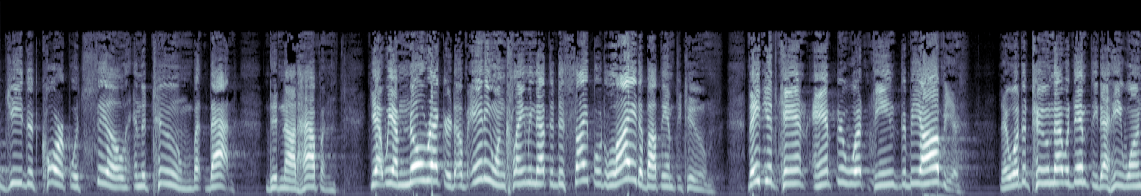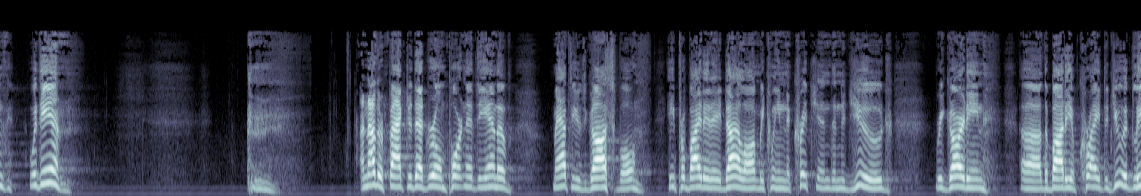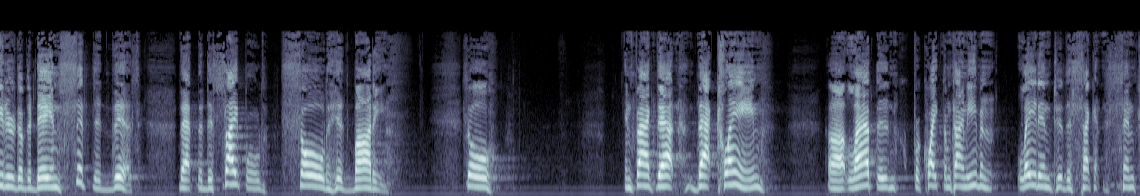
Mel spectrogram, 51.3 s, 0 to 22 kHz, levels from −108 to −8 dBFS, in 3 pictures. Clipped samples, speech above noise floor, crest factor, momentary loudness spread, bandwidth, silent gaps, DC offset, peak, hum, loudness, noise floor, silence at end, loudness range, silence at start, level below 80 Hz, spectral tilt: under 0.1%; 51 dB; 20 dB; 18 LU; 11.5 kHz; none; under 0.1%; -2 dBFS; none; -20 LUFS; -72 dBFS; 0.1 s; 9 LU; 0 s; -64 dBFS; -4.5 dB/octave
